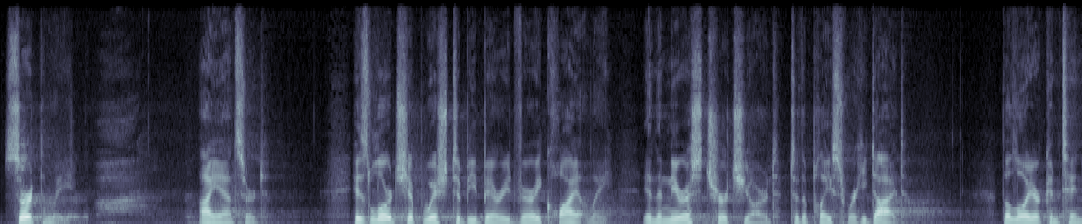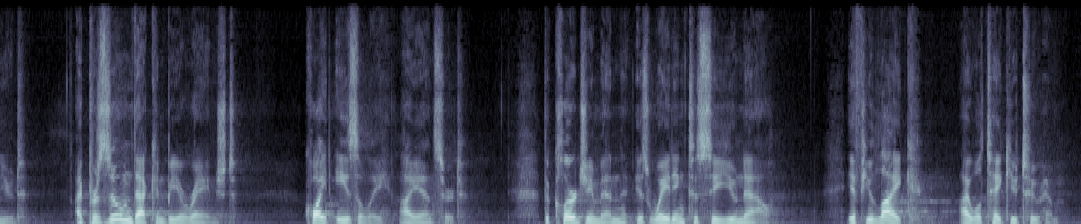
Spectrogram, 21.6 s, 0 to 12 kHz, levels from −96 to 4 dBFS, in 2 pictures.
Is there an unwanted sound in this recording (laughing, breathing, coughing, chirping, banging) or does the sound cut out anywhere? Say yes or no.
yes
